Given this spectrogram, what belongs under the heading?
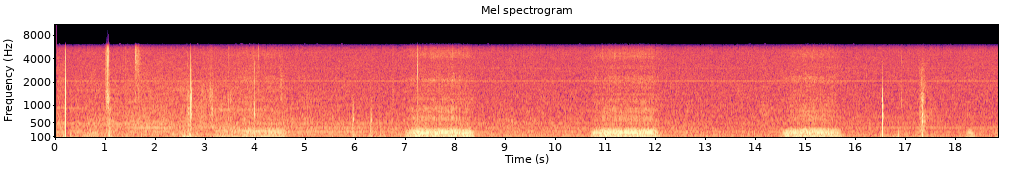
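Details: Deep, rumbling snores on the in-breath, about every four seconds, from a sleeping mother; loud snoring, described as quieter than her usual.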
